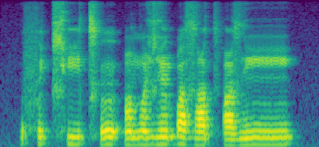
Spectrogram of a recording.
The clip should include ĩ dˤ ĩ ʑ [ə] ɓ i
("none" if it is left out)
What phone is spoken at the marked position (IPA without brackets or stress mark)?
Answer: ə̃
